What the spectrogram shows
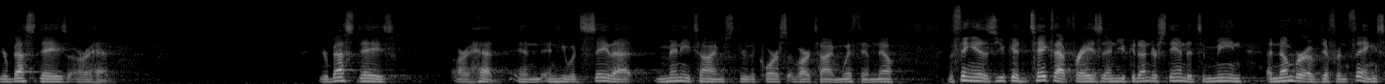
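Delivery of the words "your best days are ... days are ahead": very gentle, very calm, reassuring tone. Retelling how a mentor encouraged discouraged planters: imitating a gentle, calm voice. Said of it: "in a very gentle, very calm way".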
